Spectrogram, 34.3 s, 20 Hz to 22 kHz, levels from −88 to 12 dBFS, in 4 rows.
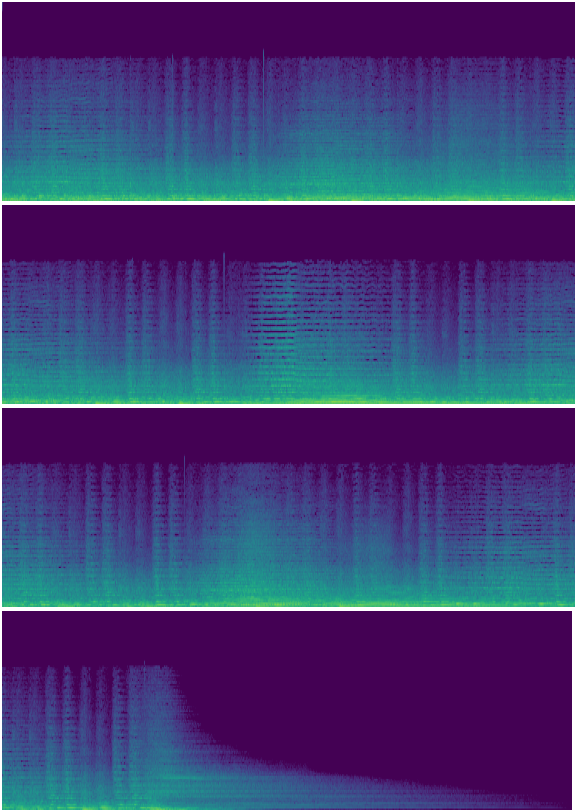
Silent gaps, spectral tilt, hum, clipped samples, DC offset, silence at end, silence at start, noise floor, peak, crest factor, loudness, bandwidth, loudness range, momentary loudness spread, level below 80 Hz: none; -6.5 dB/octave; none; under 0.1%; under 0.1%; 4.9 s; 0 s; -81 dBFS; 0 dBFS; 16 dB; -17 LUFS; 13.5 kHz; 7 LU; 7 LU; -40 dBFS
